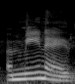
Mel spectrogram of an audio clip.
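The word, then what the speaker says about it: Aminé: I can't even pronounce his name. What's Amine? Amine, thank you.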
